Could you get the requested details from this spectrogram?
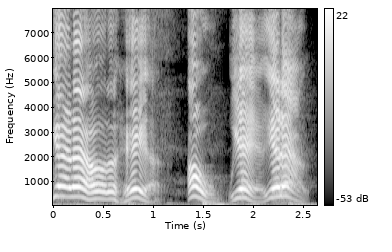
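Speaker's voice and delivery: high, theatrical vaudeville-style shouted outburst. Speaker imitates how the other person shouted at home, imitating a vaudevillian shout. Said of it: "you sounded like a like a vaudevillian performance".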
